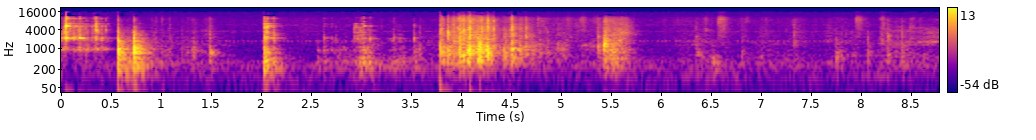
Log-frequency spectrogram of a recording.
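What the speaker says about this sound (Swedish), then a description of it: "Ni tar en mugg. Ni fyller på med iskuberna." Ice cubes or frozen coffee cubes are dropped into a mug, giving several sharp clinks and knocks in irregular bursts, loudest near the start and middle, with quieter rattles trailing off and no talk.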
